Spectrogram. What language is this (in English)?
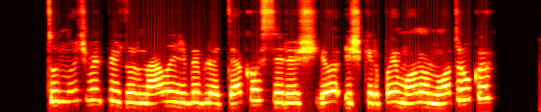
Lithuanian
